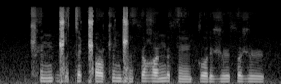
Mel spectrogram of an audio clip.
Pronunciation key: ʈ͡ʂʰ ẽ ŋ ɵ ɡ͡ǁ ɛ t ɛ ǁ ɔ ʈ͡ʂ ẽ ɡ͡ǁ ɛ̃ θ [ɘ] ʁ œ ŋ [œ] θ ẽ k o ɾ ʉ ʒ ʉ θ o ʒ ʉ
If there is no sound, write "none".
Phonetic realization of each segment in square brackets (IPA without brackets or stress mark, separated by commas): ʉ, ɵ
